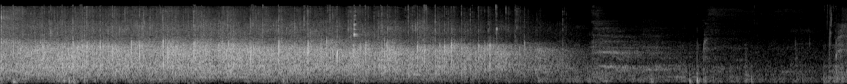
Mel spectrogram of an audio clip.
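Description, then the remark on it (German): An audience breaks into steady, dense applause for a volunteer who has come up to the front. The applause holds strong for about five seconds, then thins out and fades to scattered claps before ending. “Darf man ruhig mal einen kleinen Applaus geben hier.”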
